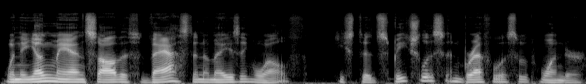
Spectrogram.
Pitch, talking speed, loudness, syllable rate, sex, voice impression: 110 Hz, 175 wpm, -19 LUFS, 4.0 syllables/s, male, very masculine, very adult-like, middle-aged, very thick, very tensed, very powerful, bright, slightly soft, slightly muffled, slightly fluent, very cool, very intellectual, slightly refreshing, sincere, calm, very mature, friendly, reassuring, very wild, slightly sweet, slightly lively, kind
